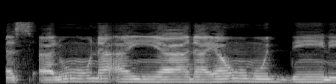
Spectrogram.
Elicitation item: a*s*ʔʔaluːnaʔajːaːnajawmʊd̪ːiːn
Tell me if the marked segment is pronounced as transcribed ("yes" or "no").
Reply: yes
